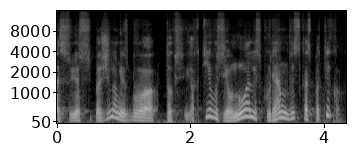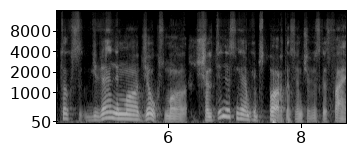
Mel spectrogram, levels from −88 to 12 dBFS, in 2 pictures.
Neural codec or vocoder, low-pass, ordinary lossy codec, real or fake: codec, 44.1 kHz, 7.8 kbps, DAC; 14.4 kHz; Opus, 16 kbps; fake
